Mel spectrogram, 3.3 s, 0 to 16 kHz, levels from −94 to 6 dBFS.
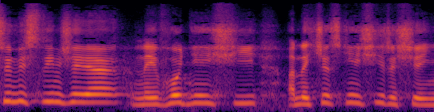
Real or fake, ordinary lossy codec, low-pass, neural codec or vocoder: fake; MP3, 64 kbps; 14.4 kHz; autoencoder, 48 kHz, 32 numbers a frame, DAC-VAE, trained on Japanese speech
